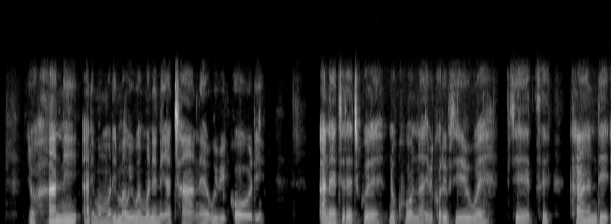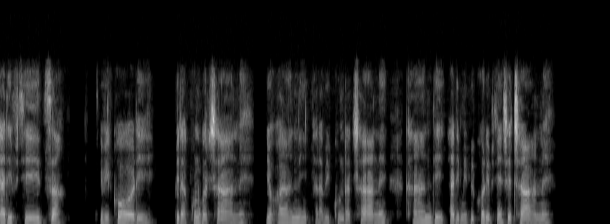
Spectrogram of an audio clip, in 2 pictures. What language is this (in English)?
Rundi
